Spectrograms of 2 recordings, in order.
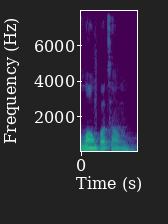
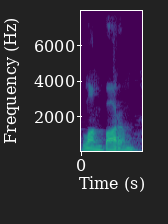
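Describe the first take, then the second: First: The middle consonant of bottom is a clear t. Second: The middle consonant of bottom sounds like d. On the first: "with a t" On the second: "like an American with a duh"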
